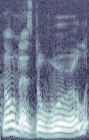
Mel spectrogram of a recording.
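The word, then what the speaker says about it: whorl: Now, there's a fancy word for it, it's called the whirl. By the way, that's the H is silent. It's W-H-O-R-L. But it's pronounced whirl.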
